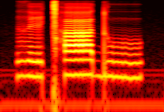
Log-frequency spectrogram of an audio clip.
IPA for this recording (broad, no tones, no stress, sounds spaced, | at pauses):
ð e ǀʰ a d u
